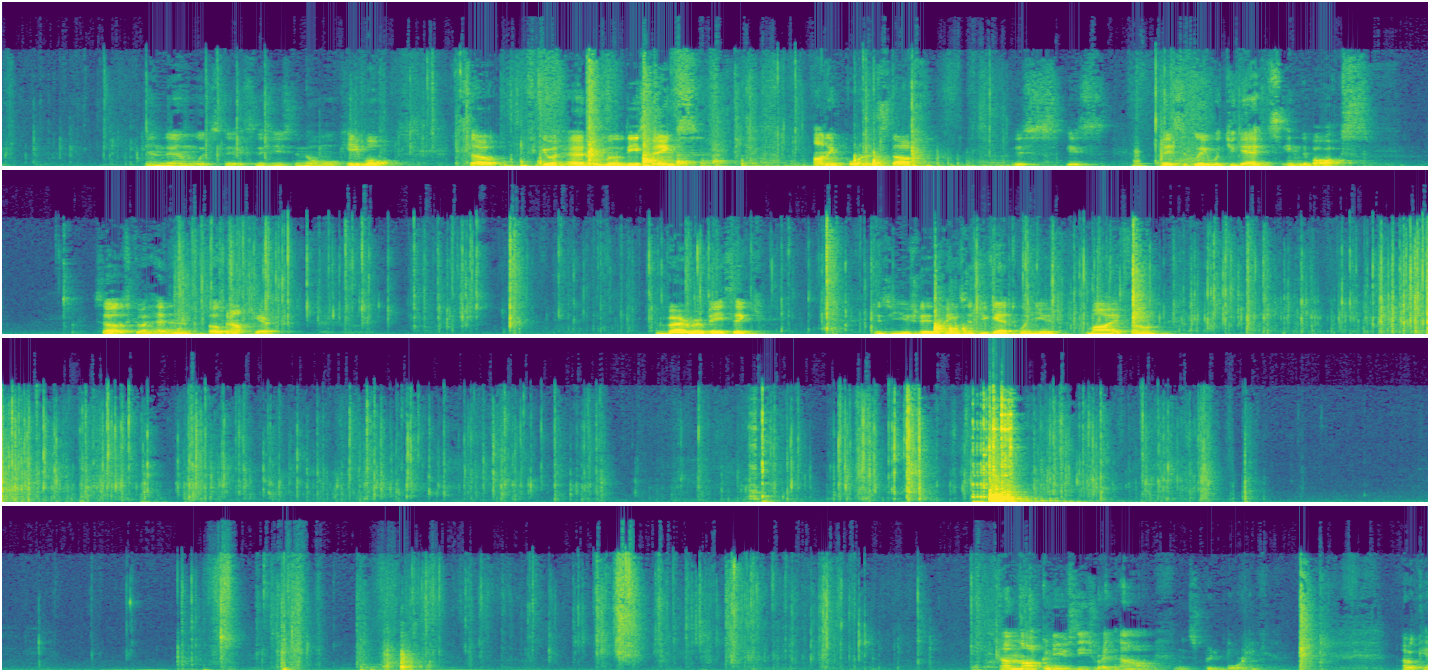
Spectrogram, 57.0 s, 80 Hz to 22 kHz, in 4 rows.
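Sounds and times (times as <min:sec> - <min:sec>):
plastic packaging crinkling: 0:00.0 - 0:10.5, 0:15.8 - 0:41.2, 0:44.6 - 0:53.1.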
